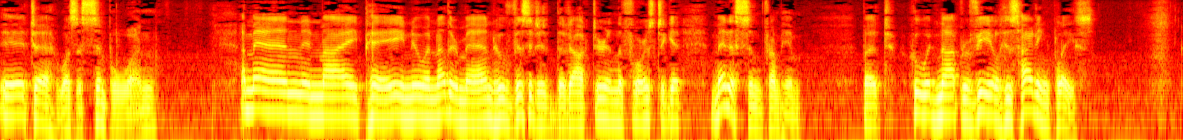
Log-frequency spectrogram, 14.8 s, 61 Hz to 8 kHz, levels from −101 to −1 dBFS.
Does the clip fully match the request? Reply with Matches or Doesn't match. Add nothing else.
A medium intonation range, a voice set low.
Matches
